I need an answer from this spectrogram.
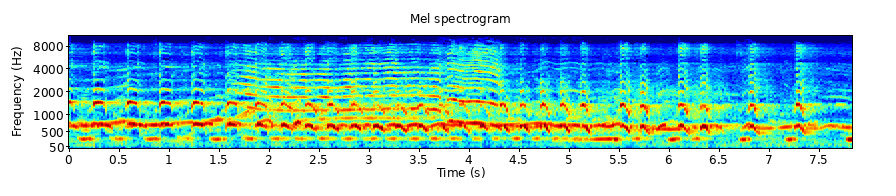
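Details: Group of monkeys calling back and forth, loud and continuous: low steady hoots repeated in a quick rhythm beneath rising, climbing whoops that build into a long ascending series before falling back to choppy overlapping notes.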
